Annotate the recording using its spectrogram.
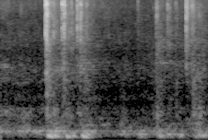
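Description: Computer keyboard typing: two short runs of quick keystrokes, about half a second in and again about a second and a half in.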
